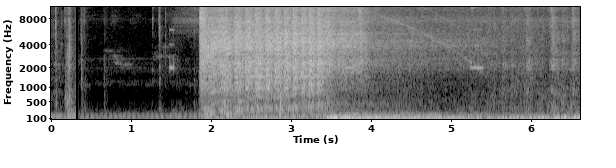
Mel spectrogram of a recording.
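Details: Nissan 370Z Nismo with a long crank, low power, no check engine light, fuel pump cycling only about 1 second with no pressure on gauge: catches and settles into an uneven, lumpy low idle; running rough, suspected fuel starvation.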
